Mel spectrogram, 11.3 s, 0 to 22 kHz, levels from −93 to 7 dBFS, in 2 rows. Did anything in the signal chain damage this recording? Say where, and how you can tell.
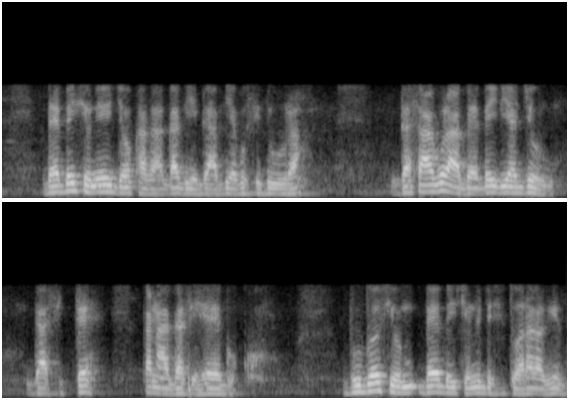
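Yes, at the codec stage: an AMR narrowband mobile codec damages the speech throughout. On a spectrogram everything stops at a hard 4 kHz ceiling. The voice sounds plainly buzzy and synthetic, which fits a mid-rate mode around 10 kbps rebuilding each 20 ms frame from a few pulses.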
